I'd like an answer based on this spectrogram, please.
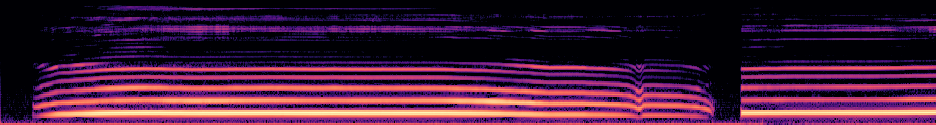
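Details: A wolf holds a long, smooth, even-pitched howl for about six seconds, sagging slightly before breaking off, then begins a second howl at the same pitch; possibly asking its family group where they are.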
